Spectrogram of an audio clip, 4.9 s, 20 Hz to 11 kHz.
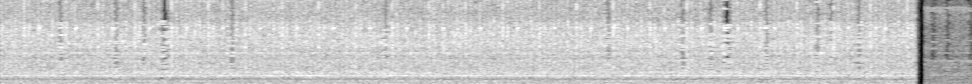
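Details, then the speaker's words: Ford F-150 3V V8 after a full engine refresh with timing chain work and new bearings, once loud with chain and other noise: steady, even idle with a smooth low rumble, no knocks or ticks, running like new. "It's running really good now. Every minute I let it runs even better. Now it's running like a brand new car."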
